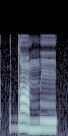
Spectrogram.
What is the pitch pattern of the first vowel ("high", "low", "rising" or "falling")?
falling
